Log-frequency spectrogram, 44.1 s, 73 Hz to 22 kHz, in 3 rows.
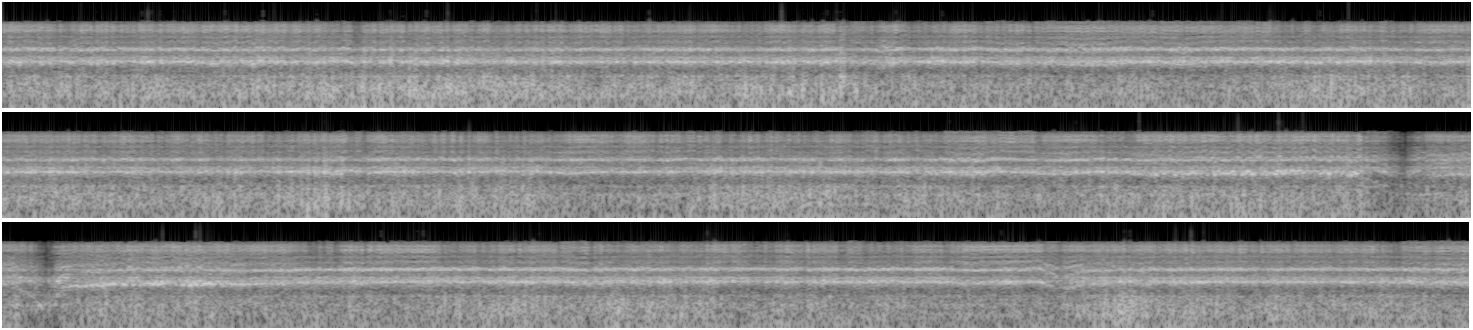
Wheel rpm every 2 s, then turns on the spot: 230, 230, 230, 230, 230, 220, 230, 230, 230, 230, 230, 240, 220, 200, 120, 160, 210, 230, 230, 220, 220, 230.
none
